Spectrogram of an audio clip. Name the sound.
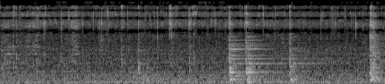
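fatty pieces frying and crisping in a pan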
